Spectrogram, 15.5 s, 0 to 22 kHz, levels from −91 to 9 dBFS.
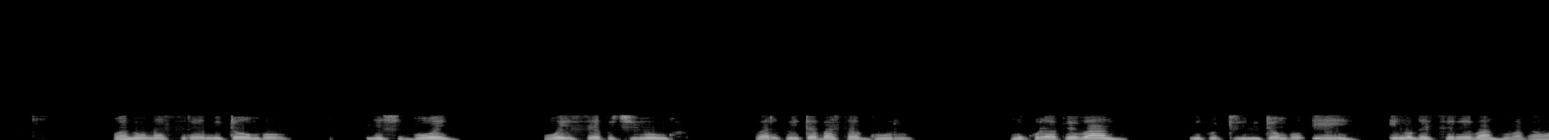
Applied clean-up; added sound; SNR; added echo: none; none; none; none.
